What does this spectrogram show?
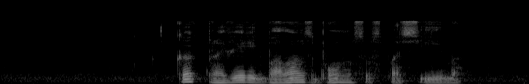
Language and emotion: Russian, sad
